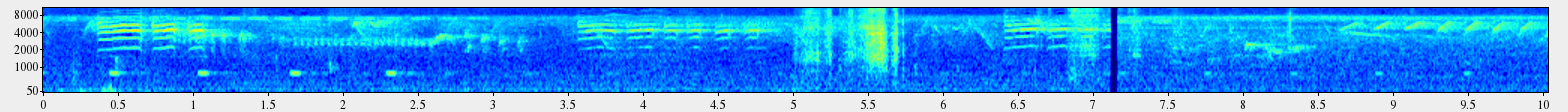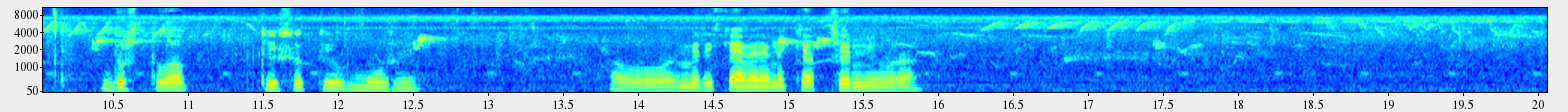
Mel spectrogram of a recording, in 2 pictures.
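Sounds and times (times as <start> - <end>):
high rising bird chirps: 0.0 - 5.2, 5.9 - 20.0
brief rustle: 5.0 - 5.8, 6.8 - 7.4.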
